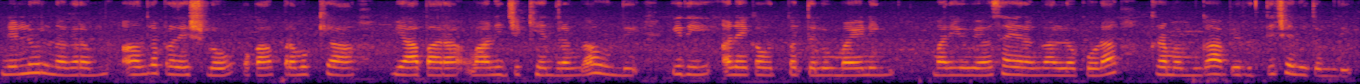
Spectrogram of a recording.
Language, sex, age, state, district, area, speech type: Telugu, female, 18-30, Andhra Pradesh, Nellore, rural, spontaneous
